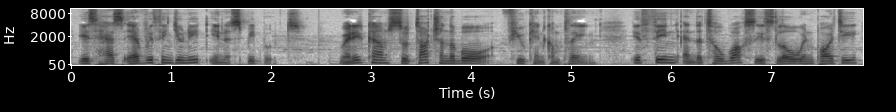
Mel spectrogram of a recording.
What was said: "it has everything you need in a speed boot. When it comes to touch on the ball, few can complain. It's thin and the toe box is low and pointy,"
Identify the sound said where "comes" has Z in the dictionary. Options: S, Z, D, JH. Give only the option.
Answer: S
